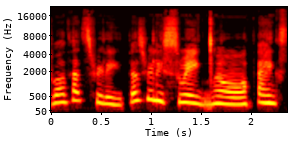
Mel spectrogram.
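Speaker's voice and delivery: high, sweetly polite brush-off; playfully patronising thanks before declining; mock politeness. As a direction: pitch it up, humouring a kind offer. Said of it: "I just said to God".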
